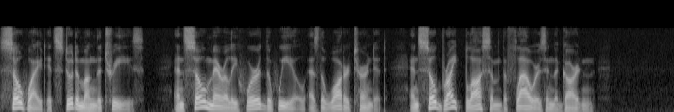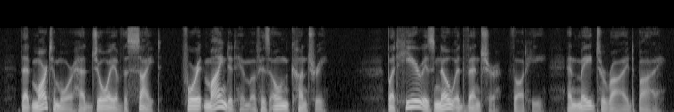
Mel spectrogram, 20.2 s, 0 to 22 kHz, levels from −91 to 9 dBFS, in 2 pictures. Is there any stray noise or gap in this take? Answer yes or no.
no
